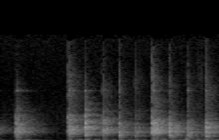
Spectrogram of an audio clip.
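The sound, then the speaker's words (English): A single knock on a hard surface, a short pause, then a quick, steady run of about eight more sharp knocks, fairly loud, with no talking. “Well, I am going to say that, going back to what you said about when he knocked on the door.”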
